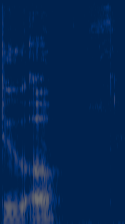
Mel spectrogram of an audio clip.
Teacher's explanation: if you think about this the the D here is pronounced the tip of your tongue is behind your teeth and then you have a oo sound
